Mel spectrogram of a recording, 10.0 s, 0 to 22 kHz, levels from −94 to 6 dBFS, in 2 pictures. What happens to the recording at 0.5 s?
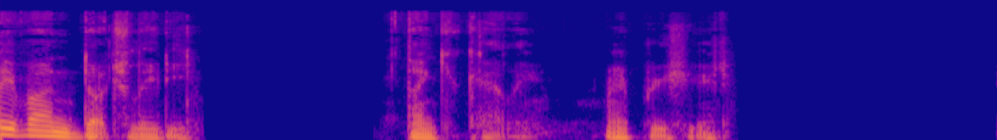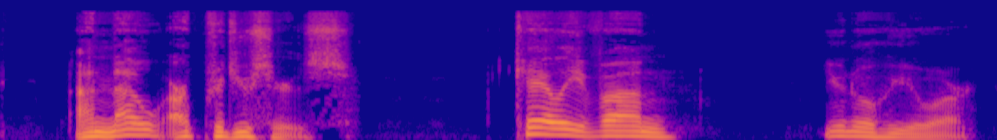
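Nothing goes wrong at 0.5 s; the audio is intact there, with no dropout, click, distortion or other fault at that moment.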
